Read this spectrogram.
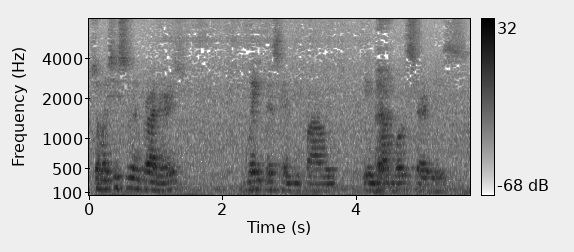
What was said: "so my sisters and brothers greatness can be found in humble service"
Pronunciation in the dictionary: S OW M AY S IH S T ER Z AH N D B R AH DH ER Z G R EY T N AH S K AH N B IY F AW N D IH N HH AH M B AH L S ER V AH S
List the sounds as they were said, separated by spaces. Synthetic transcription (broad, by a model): S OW M AY S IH S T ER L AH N B R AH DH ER S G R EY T AH S K AH N B IY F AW L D IH N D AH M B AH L S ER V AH S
